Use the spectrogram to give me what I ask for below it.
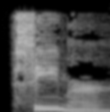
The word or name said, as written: seemer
